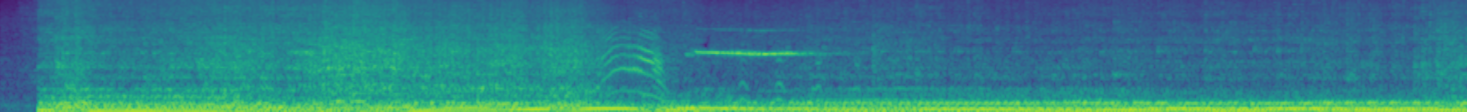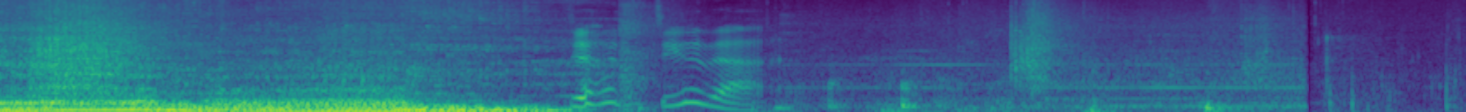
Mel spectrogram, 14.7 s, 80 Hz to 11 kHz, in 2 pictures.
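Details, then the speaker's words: 1999 BMW E46 328i bought cheap as a budget drift car: loud, raspy blat on each rev that drops away when the throttle closes, from a big exhaust leak somewhere in the system; carrier bearing also appears to have failed. "and then it's got a big old exhaust leak somewhere it doesn't sound that nice"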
